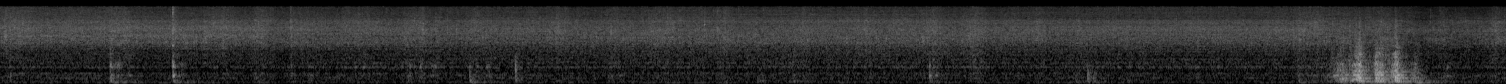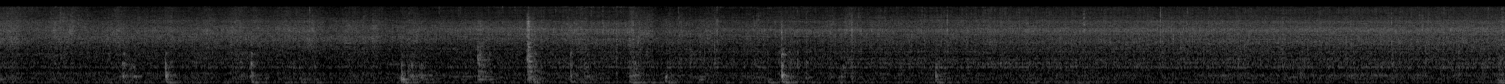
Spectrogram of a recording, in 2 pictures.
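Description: Sliced pork sizzling steadily in oil in a frying pan while it is stirred and separated with chopsticks. Small clicks of the chopsticks on the pan are scattered throughout, and there is a short burst of louder knocks near the middle.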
